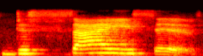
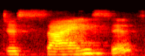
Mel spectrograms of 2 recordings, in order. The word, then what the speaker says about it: decisive: par and this one this word here is with a long ey sound so it's decisive decisive this word here is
